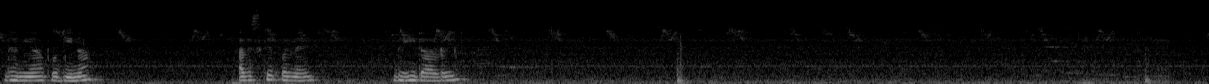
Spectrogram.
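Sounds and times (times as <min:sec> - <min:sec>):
low steady hiss: 0:00.0 - 0:12.0
faint bird chirps: 0:03.2 - 0:11.7
soft knock: 0:06.7 - 0:07.0, 0:11.4 - 0:11.7.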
